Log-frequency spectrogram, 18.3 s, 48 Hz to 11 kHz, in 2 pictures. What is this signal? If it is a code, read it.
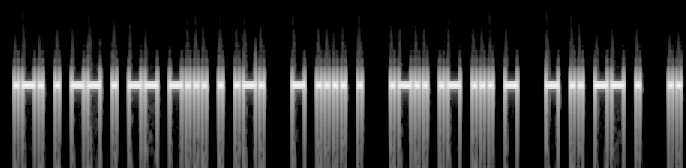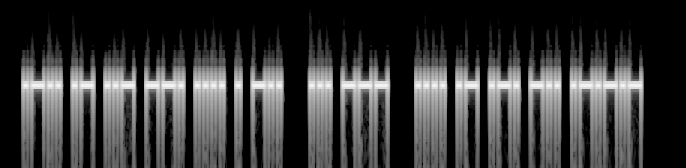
Morse code, heard as a keyed tone, about 21 wpm, 700 Hz. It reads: REMEMBER THE LAST TIME I LAUGHED SO HARD.
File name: Sentences with 7-Word Phrases - 22wpm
